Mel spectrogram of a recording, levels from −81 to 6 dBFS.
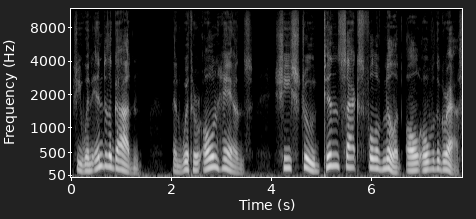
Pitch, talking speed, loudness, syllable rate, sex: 160 Hz, 160 wpm, -16 LUFS, 4.0 syllables/s, male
